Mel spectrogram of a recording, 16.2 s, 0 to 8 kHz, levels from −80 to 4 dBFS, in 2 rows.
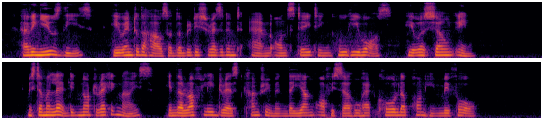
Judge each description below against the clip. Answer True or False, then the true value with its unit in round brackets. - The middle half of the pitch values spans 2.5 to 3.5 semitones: True (3.0 semitones)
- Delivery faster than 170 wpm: False (150 wpm)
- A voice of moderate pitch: True (155 Hz)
